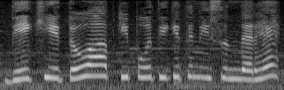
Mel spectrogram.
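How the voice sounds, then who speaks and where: Female performer as placating young mother and daughter-in-law, raised bright voice, storybook drama with music underneath. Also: extremely high pitch, unhurried, pitched above the performer's own voice. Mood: coaxing. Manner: placating, respectful.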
